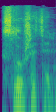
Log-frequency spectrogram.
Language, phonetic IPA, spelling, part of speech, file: Russian, [ˈsɫuʂətʲɪlʲ], слушатель, noun, Ru-слушатель.ogg
- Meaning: 1. listener, hearer, audience (someone who listens) 2. student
